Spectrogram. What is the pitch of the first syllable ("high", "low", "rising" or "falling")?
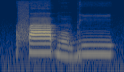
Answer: high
